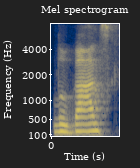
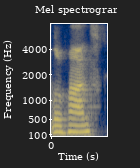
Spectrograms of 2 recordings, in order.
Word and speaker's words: Luhansk: that don esque and lugansk is the russian pronunciation it's not luhansk um and mariopol and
